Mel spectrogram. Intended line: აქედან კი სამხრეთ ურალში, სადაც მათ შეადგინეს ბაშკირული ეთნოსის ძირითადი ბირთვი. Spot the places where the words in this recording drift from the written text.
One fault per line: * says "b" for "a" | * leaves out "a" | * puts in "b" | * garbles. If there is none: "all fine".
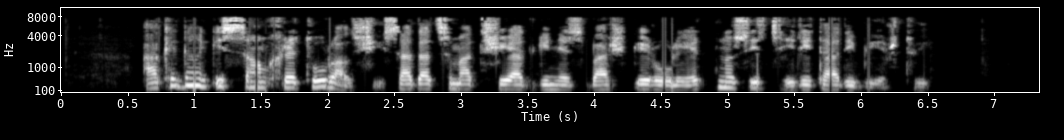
all fine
